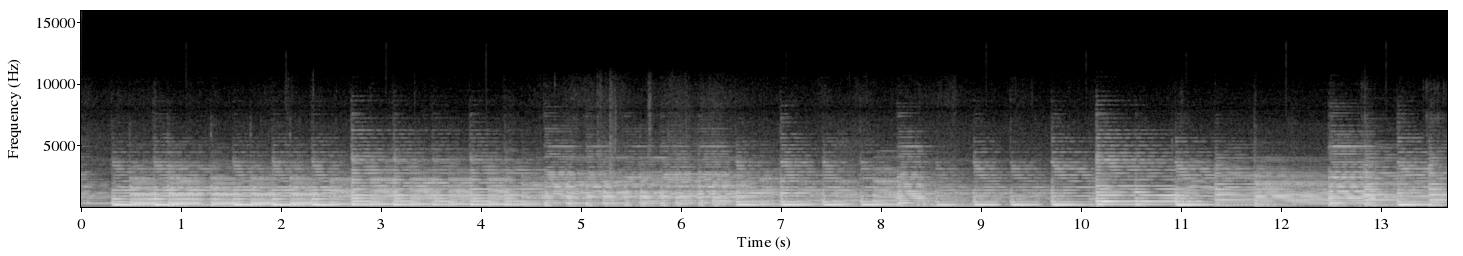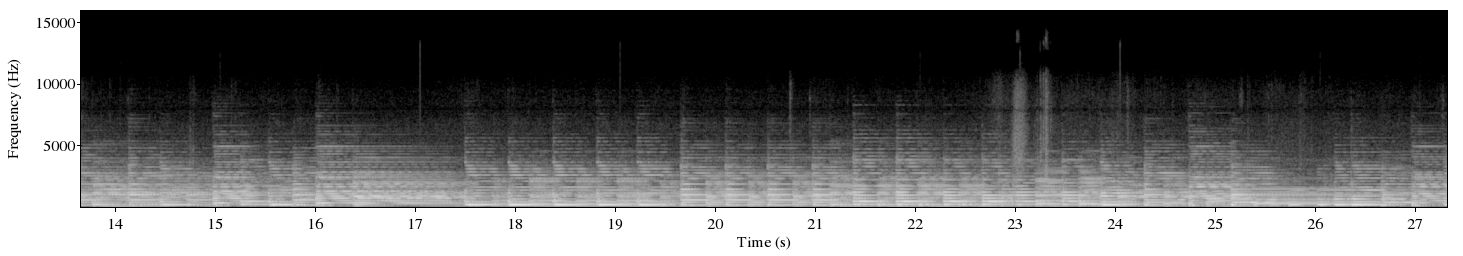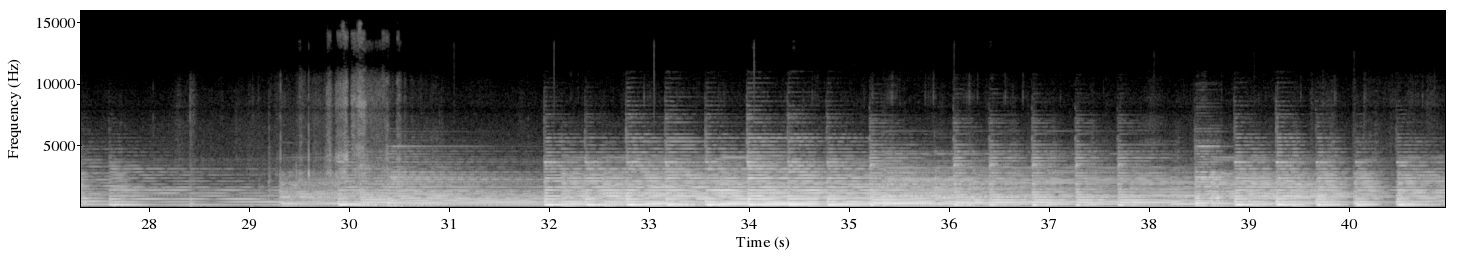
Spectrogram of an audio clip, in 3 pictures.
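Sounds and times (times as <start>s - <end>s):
piano playing: 0.0s - 40.9s.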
